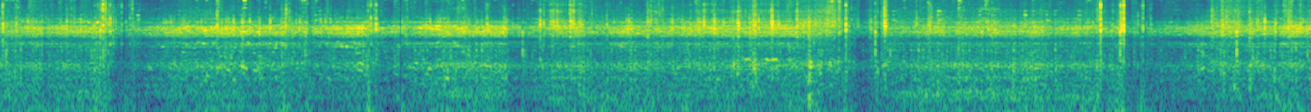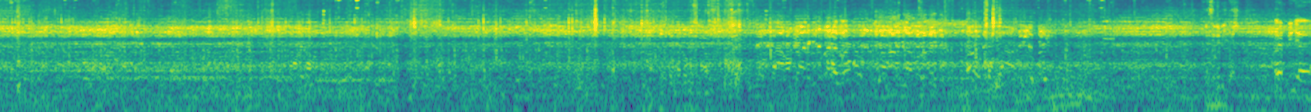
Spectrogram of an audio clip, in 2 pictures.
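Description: A vehicle's body rattles and knocks over bumps.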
